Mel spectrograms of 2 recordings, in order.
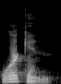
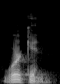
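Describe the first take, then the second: Both takes have the same delivery.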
